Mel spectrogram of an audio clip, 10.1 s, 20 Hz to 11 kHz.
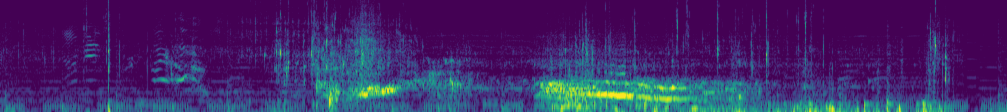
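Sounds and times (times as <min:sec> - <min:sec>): water splashing and churning: 0:01.7 - 0:09.7
background music with regular beat: 0:07.3 - 0:10.0.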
